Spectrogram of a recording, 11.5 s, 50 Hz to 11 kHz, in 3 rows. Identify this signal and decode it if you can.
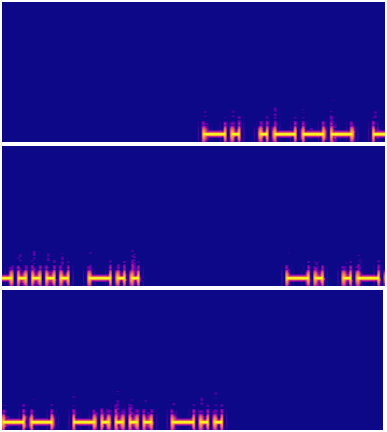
Morse code, heard as a keyed tone, about 17 wpm, 700 Hz. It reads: NJ6D NJ6D
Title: USA Call Signs - 4 Characters - Repeated 2x - 17wpm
